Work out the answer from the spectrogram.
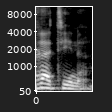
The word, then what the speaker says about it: Zvetina: Zvetina.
